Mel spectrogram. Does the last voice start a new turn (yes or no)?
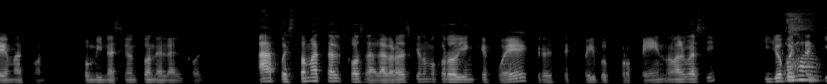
no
